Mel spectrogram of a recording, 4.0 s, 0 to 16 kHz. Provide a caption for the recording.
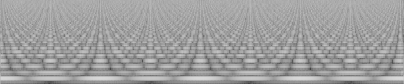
Synth Orchestra 3
This was made the same way as "Synth Orchestra 1" and "Synth Orchestra 2". (aka. combing a bunch of synth samples together.
synth-lead, electronic, synthesizer-lead, saw-wave, analog, sawtooth, synthesizer, synth-pad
